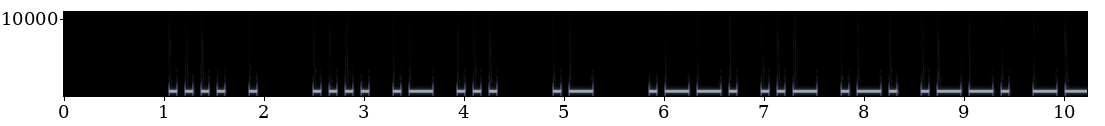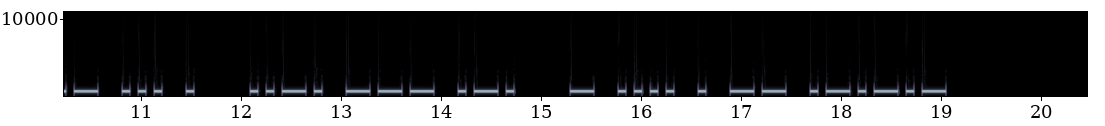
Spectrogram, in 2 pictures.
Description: Morse code, heard as a keyed tone, about 15 wpm, 700 Hz. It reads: HE HAS A PURPOSE FOR THEM.
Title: Sentences from Top 800 Words 15wpm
